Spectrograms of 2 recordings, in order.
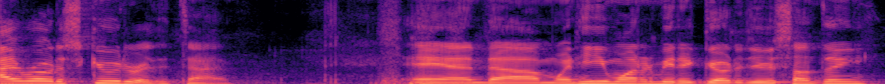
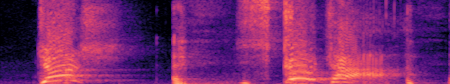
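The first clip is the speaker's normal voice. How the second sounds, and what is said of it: Screamed imitation, Israeli-accented boss. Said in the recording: “Israeli boss ... when they talk to you, it sounds like they're screaming in your face ... he would scream”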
